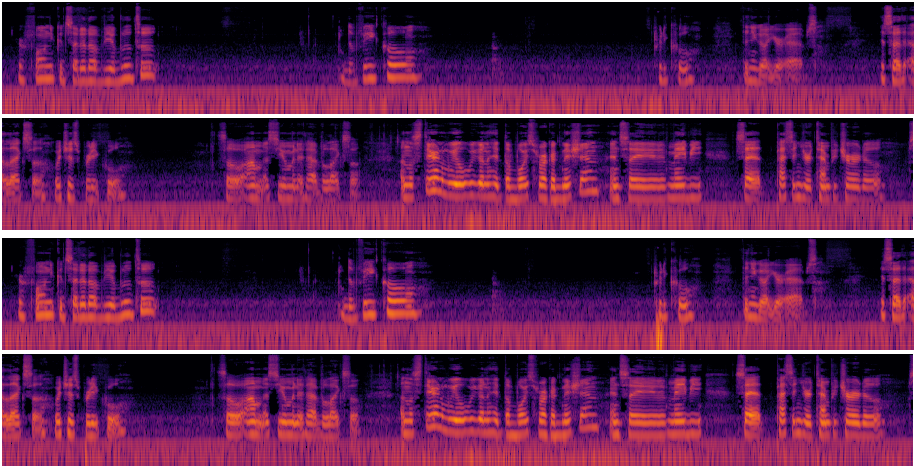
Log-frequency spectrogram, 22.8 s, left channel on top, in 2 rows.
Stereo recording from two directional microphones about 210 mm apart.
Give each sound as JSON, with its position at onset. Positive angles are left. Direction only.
{"t": 0.2, "sound": "speech", "side_deg": -35}
{"t": 4.2, "sound": "speech", "side_deg": -40}
{"t": 8.1, "sound": "speech", "side_deg": -35}
{"t": 11.0, "sound": "speech", "side_deg": -25}
{"t": 14.1, "sound": "speech", "side_deg": -30}
{"t": 16.3, "sound": "speech", "side_deg": 0}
